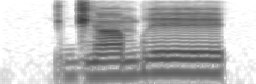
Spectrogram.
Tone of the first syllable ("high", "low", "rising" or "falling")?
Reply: rising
